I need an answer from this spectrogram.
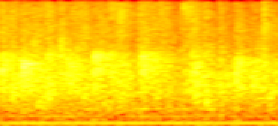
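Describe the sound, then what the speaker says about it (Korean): A church congregation at a Sunday service applauds in a steady, dense wash of clapping that lasts the whole short moment, without a voice over it. "우리 큰 박수 한번 부탁드립니다"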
